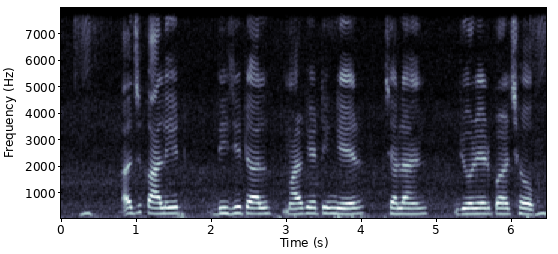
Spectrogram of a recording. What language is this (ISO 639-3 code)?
mag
